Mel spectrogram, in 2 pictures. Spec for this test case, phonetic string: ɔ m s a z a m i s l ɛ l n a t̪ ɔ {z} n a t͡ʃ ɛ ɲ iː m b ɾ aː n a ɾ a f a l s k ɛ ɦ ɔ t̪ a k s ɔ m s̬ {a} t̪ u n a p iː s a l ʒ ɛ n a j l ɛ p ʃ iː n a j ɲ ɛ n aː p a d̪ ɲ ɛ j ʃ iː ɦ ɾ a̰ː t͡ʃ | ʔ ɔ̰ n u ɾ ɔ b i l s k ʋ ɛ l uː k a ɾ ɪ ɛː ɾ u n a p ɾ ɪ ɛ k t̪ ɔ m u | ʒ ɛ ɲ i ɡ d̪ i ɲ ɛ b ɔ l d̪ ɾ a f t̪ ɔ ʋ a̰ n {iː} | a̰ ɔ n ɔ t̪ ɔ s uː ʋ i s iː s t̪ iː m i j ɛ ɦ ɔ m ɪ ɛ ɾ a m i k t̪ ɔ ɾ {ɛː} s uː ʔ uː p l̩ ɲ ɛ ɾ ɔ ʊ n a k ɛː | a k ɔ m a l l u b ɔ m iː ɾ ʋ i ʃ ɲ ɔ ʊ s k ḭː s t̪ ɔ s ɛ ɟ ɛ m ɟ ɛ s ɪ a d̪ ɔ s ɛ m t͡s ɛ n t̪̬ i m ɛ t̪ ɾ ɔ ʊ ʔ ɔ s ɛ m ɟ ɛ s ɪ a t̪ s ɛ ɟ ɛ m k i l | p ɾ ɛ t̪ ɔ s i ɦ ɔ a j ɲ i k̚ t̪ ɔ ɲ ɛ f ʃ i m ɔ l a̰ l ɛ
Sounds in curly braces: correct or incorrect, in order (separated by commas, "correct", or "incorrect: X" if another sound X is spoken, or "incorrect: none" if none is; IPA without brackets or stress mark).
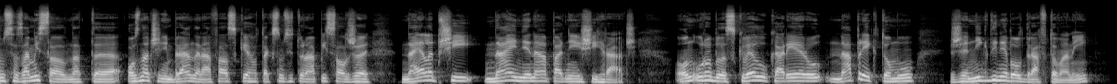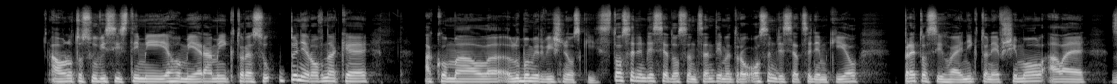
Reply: correct, incorrect: i, correct, correct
